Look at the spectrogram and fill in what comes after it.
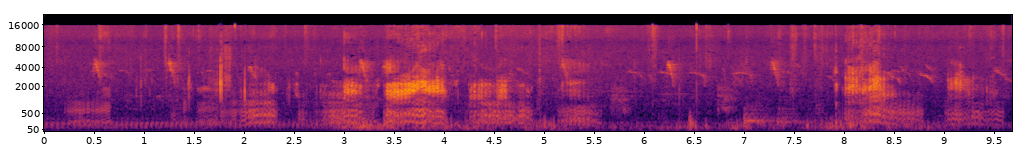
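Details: Nursing puppies whimper and grunt, with overlapping squeaky, harmonic whines and soft growly murmurs that swell loudest midway and again near the end, amid shuffling suckling noises.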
